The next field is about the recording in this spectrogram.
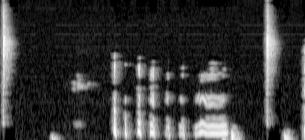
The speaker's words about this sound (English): So I was just like, I'm going to find a skin slap sound effect for my soundboard, and this is what I get.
